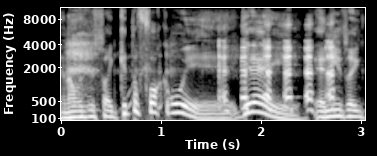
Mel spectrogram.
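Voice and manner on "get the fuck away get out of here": put-on slow, dismissive New York accent with attitude. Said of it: "this New York attitude at the beginning".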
